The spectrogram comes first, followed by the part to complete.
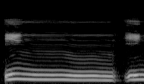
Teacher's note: এটা ইন পড়া যাবে না, ইং পড়তে হবে, গুন্না করতে হবে।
